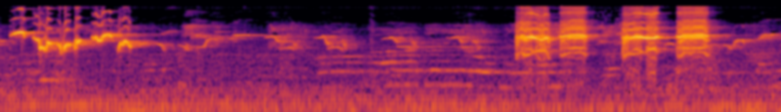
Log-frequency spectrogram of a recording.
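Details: Oriental magpie-robin, a female calling a male to excite other males; a quick run of varied whistles and chirps fades into soft notes, followed by three loud harsh rasping bursts.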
